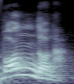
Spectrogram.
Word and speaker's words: বন্দনা: গণ ডান এবার দেখোতো বন্দনা এটার উচ্চারণ উচ্চারিত রূপটা কি হবে বলতো আমরা কি করছি ফাস্টে উচ্চারণ করছি বন হ্যাঁ বন তারপর কি করছি দো তারপর কি করছি না তাহলে এবার বলতো মুক্তাক্ষর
